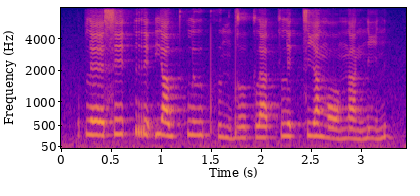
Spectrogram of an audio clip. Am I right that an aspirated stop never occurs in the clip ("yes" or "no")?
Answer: no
